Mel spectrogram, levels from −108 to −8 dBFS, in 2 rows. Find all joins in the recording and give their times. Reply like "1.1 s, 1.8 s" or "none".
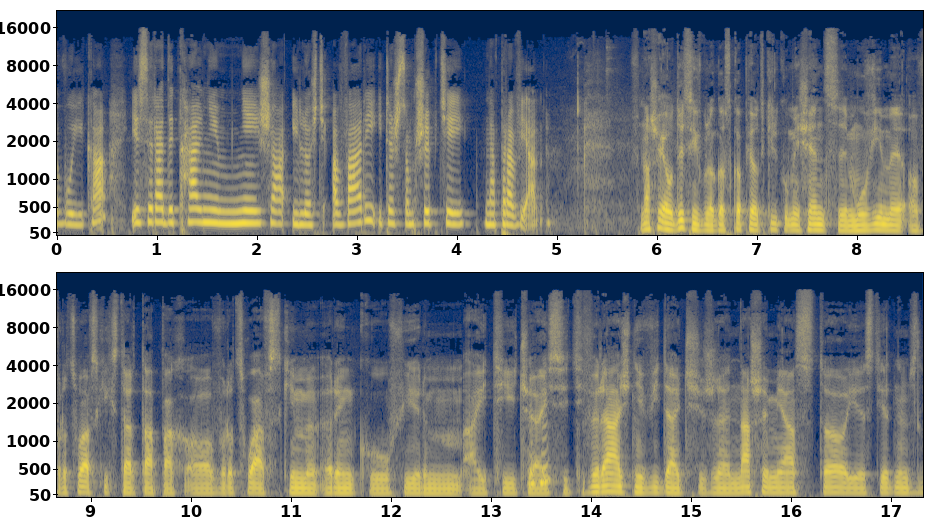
13.9 s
